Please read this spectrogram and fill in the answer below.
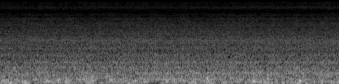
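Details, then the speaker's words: Frigidaire window air conditioner after deep cleaning of mold, running in cool on auto: steady, even airflow hum with no rattle, scrape or knock; fans running different modes, operating normally. "I can hear the fans that they're running different modes due to it's an auto."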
